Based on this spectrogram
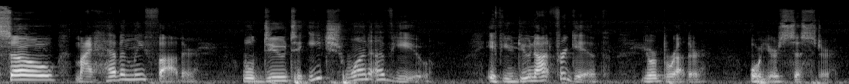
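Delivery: put-on wise old sage voice. Speaker retelling Matthew addressing his silent congregation: Matthew's old sage voice. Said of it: "in his best old sage voice says".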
